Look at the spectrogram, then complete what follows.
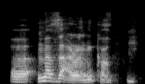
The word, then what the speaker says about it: Nazarenko: may also correct me with the F the pronunciation of your name nazareno nazareno okay so okay so hello yes covering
